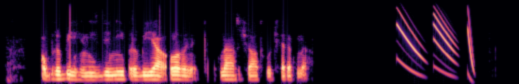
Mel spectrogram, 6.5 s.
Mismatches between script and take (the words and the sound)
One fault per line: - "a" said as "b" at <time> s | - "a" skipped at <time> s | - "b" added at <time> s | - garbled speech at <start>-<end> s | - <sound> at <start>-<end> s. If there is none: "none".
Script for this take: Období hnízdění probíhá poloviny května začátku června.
- dropout at 2.6-2.7 s
- chirp at 5.0-5.9 s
